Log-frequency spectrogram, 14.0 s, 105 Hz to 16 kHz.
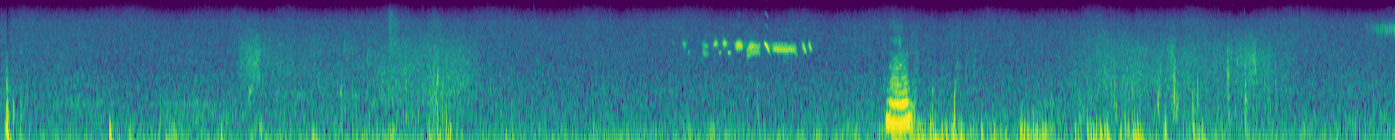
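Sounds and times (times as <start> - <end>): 
hiss: 0.0 - 13.9
faint rustling: 0.5 - 6.7, 9.4 - 13.3
Brewer's sparrow song: 6.7 - 8.2
speech: 8.9 - 9.3.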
